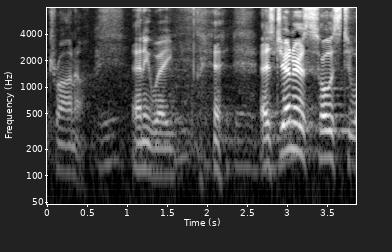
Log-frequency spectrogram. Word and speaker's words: Toronto: But at that time, the area was pronounced by the Wendats to run to. But as you know, we all natives now of Toronto often just pronounce it Toronto.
